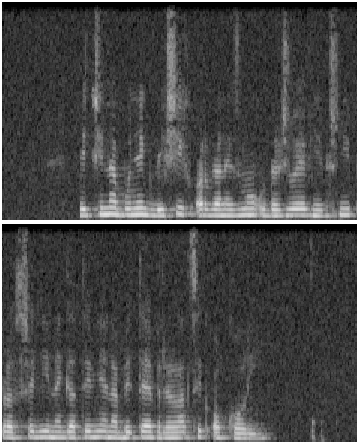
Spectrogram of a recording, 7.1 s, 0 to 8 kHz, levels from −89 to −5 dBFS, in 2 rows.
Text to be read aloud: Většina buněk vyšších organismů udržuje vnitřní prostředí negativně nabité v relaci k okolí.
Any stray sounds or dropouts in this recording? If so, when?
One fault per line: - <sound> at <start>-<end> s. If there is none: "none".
none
